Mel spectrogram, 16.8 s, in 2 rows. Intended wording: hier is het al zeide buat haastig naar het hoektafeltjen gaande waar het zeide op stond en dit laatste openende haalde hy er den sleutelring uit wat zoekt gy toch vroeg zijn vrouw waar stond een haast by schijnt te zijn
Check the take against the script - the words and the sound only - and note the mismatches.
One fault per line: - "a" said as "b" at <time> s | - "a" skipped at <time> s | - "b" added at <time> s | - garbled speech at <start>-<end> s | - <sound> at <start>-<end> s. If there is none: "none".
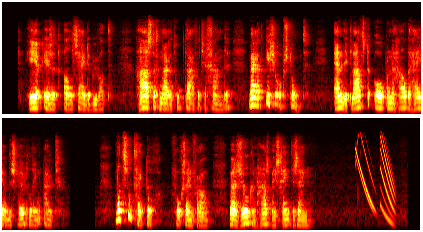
- "zeide" said as "kistjen" at 5.2 s
- "stond" said as "zulk" at 13.1 s
- chirp at 15.4-16.3 s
